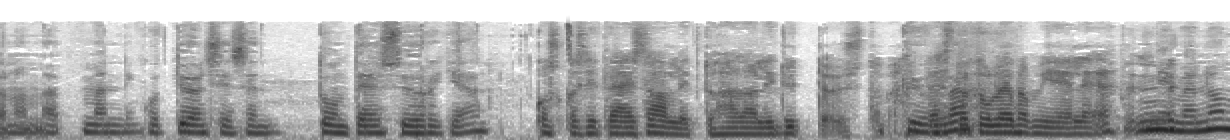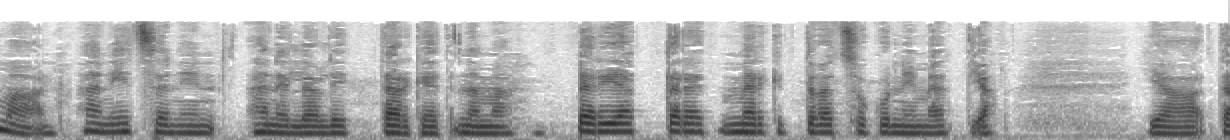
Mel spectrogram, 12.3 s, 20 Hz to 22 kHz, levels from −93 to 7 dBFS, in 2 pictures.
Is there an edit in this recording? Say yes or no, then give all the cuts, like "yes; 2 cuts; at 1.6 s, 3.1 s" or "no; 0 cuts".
yes; 4 cuts; at 3.9 s, 5.1 s, 8.4 s, 9.7 s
